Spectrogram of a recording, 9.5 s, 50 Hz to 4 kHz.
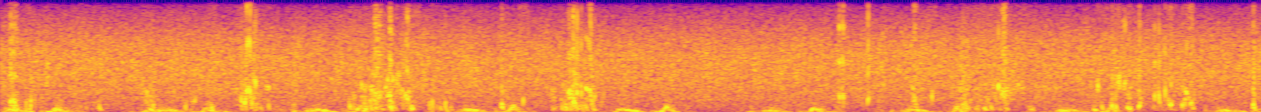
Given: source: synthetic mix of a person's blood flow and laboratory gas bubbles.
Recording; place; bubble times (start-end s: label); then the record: Doppler ultrasound of blood flow; precordium
0.00-0.30 s: bubbles
0.53-0.80 s: bubbles
1.06-1.20 s: bubbles
1.36-1.49 s: bubbles
1.54-1.65 s: bubbles
1.76-2.25 s: bubbles
2.58-3.42 s: bubbles
3.73-3.83 s: bubbles
3.88-3.96 s: bubbles
4.12-4.55 s: bubbles
6.25-6.36 s: bubbles
6.47-6.56 s: bubbles
6.81-6.91 s: bubbles
6.95-7.03 s: bubbles
7.11-7.79 s: bubbles
8.17-8.99 s: bubbles
9.35-9.47 s: bubbles
From the record:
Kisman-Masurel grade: 333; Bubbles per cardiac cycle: rolling drumbeat, 9 or more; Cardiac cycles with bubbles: 50 to 99%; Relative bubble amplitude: loud (0.450 to 0.775); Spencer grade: 3 (all of the cardiac periods contain showers or single bubble signals, but not dominating or overriding the cardiac motion signals); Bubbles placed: only in the low amplitude regions of the cardiac cycle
